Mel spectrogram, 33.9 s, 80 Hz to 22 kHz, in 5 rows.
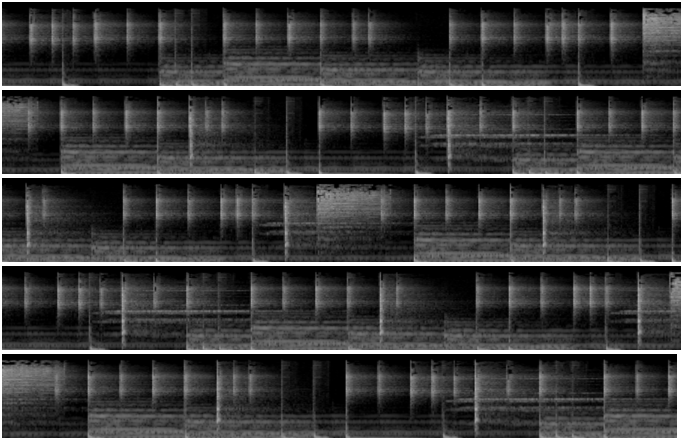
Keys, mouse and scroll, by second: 0.8 click, 11.0 alt+w, 11.5 alt+w, 12.4 right click, 13.6 click, 15.0 c, 17.1 p, 17.5 scroll down 1, 18.4 middle click, 19.5 click, 22.1 c, 23.3 f, 26.6 click, 30.1 click, 32.5 scroll down 1.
